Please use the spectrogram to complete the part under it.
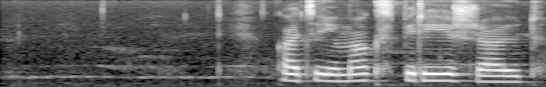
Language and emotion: Russian, neutral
